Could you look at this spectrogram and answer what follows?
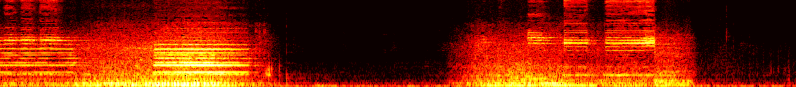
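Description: Vehicle horns honking over street traffic rumble: a horn sounds twice in the first two and a half seconds, then a higher-pitched horn sounds from about five to seven seconds in.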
